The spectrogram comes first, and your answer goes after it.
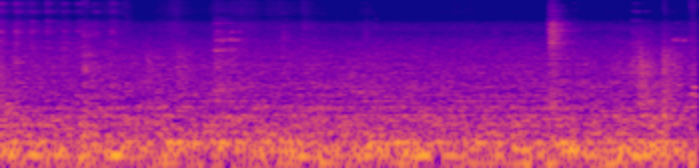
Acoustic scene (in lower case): restaurant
